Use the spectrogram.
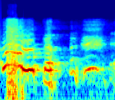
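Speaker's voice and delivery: very high, loud disbelieving cry with a laugh; shocked shriek. Real, not acted. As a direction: scream in shock at the chaos. Shocked as fight breaks out.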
